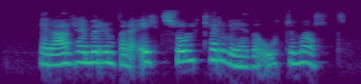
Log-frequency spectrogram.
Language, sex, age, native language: Icelandic, female, 40-49, Icelandic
